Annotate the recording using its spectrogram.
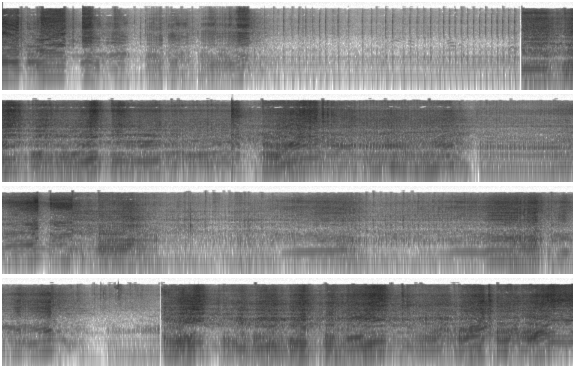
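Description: Enduro dirt bike engine revving hard in repeated bursts, rising and falling, as it is forced up a steep climb under heavy load. It is quieter between about four and seven seconds in.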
